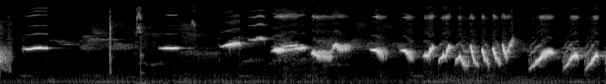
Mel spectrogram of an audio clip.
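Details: White-rumped shama singing loudly, a recording meant to provoke another shama into song: pure whistled notes lead into a fast cascade of rich slurred, rising phrases packed tightly together.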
